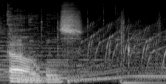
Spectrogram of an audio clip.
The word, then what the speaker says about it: Knoebels: I think it is pronounced with a hard K, so it is Knoebels. Despite what English would make you think.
